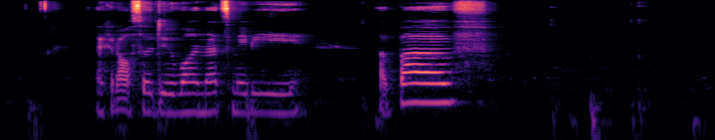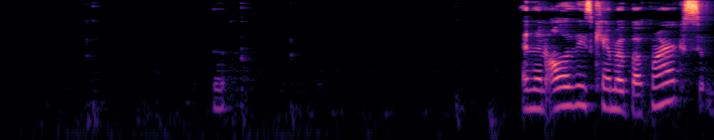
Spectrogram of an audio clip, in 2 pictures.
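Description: A young woman talks calmly into a microphone, pausing now and then.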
